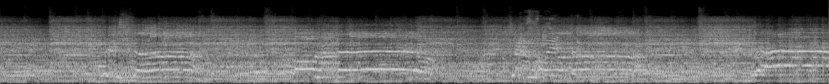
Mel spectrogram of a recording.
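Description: A man singing live into a microphone while strumming a guitar, rock style, his voice holding several long notes.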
